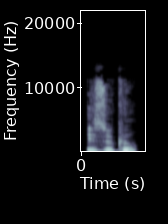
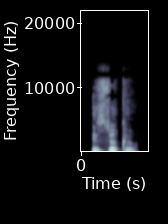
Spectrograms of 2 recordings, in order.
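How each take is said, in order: First: Izuku? with a low start and a questioning rise; disbelieving echo. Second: Said in the usual way. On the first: A narrator's reading. Aizawa repeats the first name, surprised, rising.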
